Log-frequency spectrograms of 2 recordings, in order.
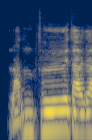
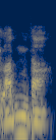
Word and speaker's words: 람다: 어 어 람브다가 아니고요. 람다 B는 발음이 안 됩니다.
